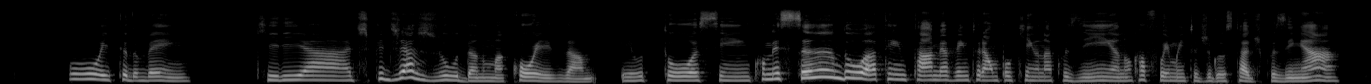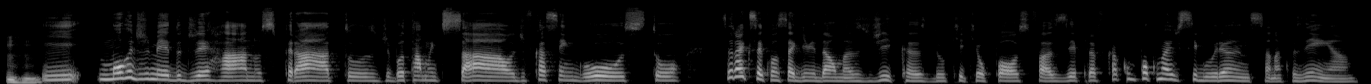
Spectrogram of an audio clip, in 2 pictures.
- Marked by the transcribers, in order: none
- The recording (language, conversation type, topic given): Portuguese, advice, Como posso me sentir mais seguro ao cozinhar pratos novos?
